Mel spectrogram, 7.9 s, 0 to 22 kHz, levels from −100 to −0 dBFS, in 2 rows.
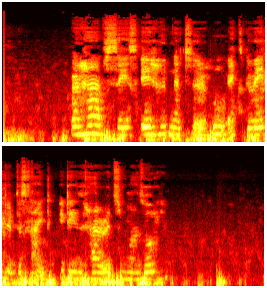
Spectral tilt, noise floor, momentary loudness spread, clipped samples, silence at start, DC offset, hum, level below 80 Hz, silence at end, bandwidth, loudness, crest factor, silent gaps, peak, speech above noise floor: -5.5 dB/octave; -47 dBFS; 11 LU; under 0.1%; 0 s; under 0.1%; none; -28 dBFS; 0.55 s; 14.5 kHz; -17 LUFS; 16 dB; none; -2 dBFS; 31 dB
